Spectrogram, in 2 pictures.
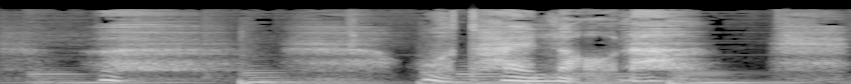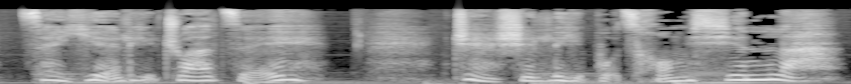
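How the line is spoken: Old man sighing. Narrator (Chinese): 水壶爷爷叹了口气

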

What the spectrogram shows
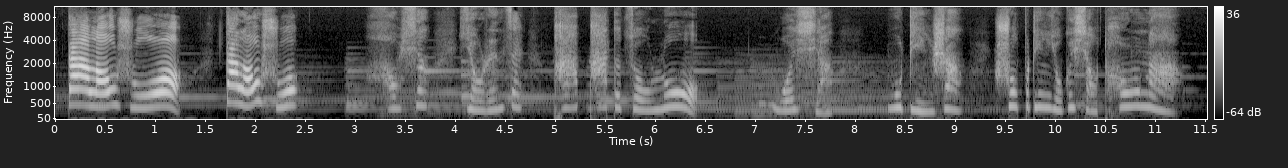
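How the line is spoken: Little mouse calling out. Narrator (Chinese): 小老鼠又喊了起来

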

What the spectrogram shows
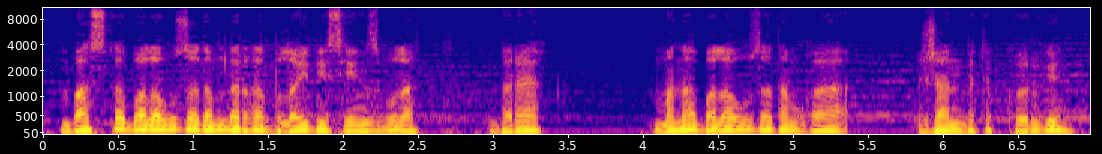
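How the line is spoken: Whisper. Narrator (Kazakh): Сакшы сыбырлап

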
